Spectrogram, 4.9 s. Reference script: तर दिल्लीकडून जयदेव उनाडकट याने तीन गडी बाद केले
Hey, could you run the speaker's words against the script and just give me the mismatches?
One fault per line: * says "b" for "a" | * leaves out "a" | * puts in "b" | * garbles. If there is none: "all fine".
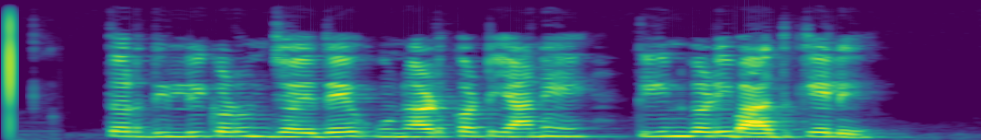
all fine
